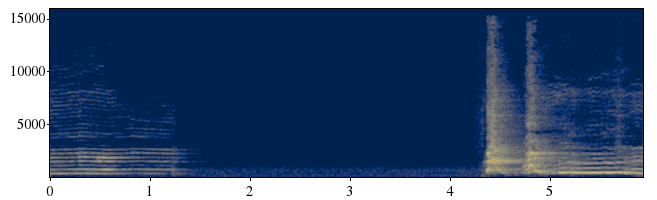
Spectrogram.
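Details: Marley the dog making funny chewbacca-like noises: a steady, tonal, howl-like whine that stops, then after a long silence a harsh, rough, grumbling vocal burst.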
